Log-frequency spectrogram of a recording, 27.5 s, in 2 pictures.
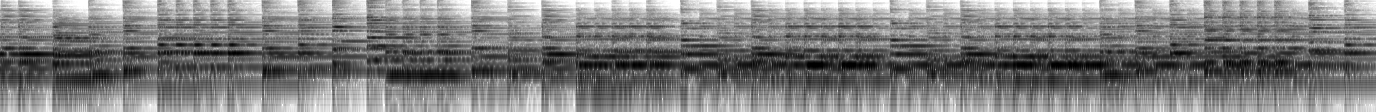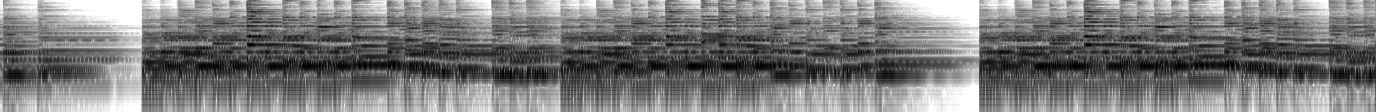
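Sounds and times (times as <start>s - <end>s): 
guitar playing a waltz: 0.0s - 27.5s.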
